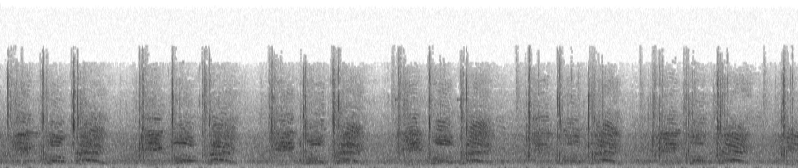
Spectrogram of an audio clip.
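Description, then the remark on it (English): A large stadium crowd at the cup finals chants "Equal pay!" in unison in support of the women's team, a loud, steady two-beat rhythmic call repeated over and over, with sharp claps or beats punctuating each phrase and a dense roar underneath. “Even the crowd at the cup finals showed their support.”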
